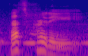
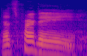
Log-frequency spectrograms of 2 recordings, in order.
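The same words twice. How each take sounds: The two takes are said the same way.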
